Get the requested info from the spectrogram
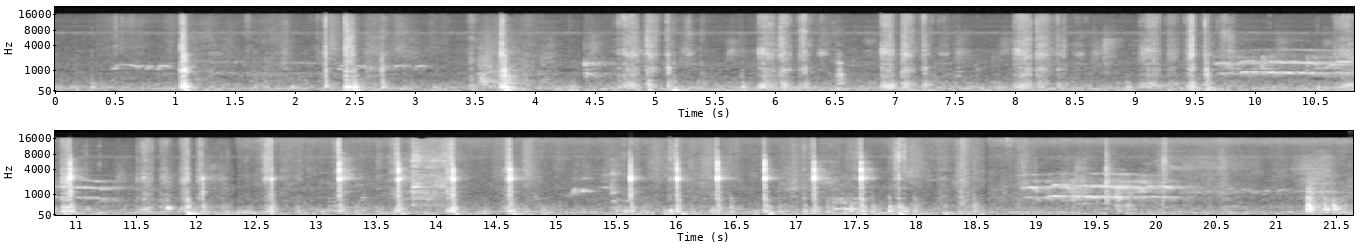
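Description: Small kitchen knife chopping an onion on a wooden chopping board: sharp, irregular taps of the blade on the wood, coming faster and more evenly in the second half. Chickens call a few times in the background.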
